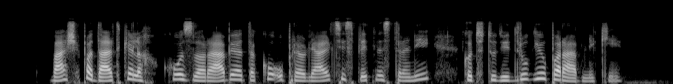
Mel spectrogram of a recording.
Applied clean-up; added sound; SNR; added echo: none; none; none; none.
